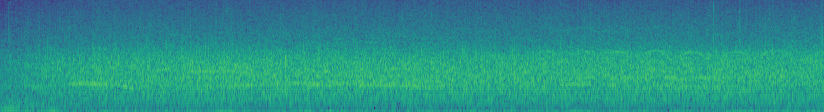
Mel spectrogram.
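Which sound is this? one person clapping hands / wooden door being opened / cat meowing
one person clapping hands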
